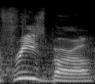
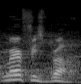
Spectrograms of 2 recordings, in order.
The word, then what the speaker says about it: Murfreesboro: it's not from a freeze borough how do you say it it's murphy's ball is that right yeah yeah is is that the right murphy's bro yeah murphy's bro not mcfreeze bro for you bought if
